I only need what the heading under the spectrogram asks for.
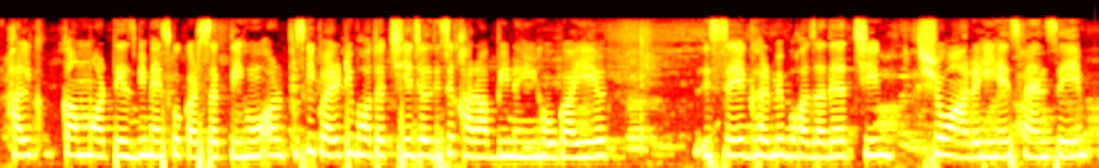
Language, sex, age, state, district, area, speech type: Urdu, female, 18-30, Delhi, Central Delhi, urban, spontaneous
